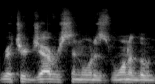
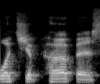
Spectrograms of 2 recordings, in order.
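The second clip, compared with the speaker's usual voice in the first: put-on speaking with Australian accent; 3 semitones higher than usual. Retelling what Delly said one night after a game: imitating Delly's Australian accent. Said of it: "in his, like, Australian accent".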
